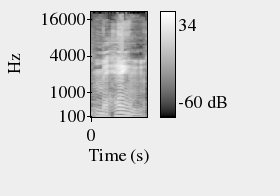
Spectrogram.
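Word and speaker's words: Mehen: Se pronuncian casi iguales, Men y el otro es Megen. Es una H intercalada, pero la H se pronuncia como una J en egipcio, sí, exacto.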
